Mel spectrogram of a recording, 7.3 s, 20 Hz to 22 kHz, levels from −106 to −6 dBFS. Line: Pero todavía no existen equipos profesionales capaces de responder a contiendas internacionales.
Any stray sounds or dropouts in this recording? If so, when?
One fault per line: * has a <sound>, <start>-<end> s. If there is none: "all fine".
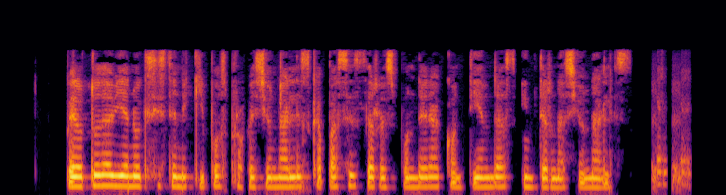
* has a laugh, 6.5-6.9 s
